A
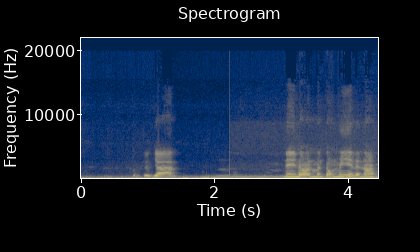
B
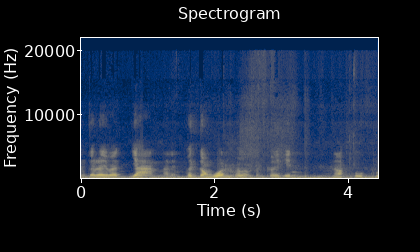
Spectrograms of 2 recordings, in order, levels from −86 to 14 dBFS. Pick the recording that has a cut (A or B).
A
